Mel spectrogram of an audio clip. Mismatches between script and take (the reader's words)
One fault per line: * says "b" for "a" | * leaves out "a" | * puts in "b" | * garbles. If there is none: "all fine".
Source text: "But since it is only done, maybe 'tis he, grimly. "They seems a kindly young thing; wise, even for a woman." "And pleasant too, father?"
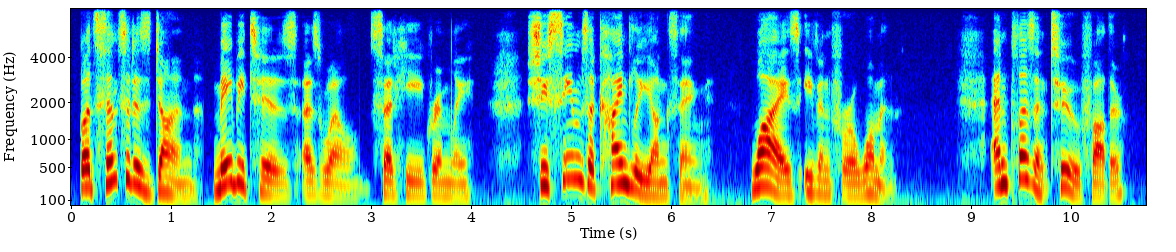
* leaves out "only"
* puts in "as well said"
* says "She" for "They"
